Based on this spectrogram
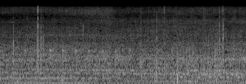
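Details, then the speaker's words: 1996 Honda Accord after replacing a broken harmonic balancer, in hot weather: engine idles with steady even hum and few faint light ticks, running pretty good. "she is running and running pretty good"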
